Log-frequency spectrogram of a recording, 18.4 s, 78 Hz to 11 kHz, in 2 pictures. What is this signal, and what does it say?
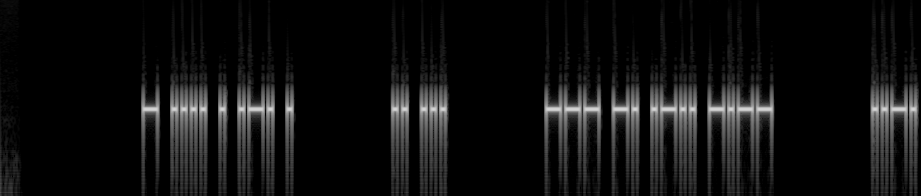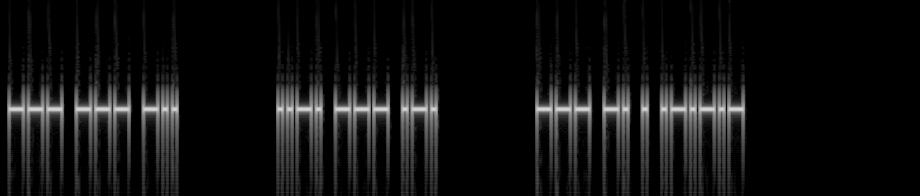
Morse code, heard as a keyed tone, about 25 wpm, 700 Hz. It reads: THERE IS ONLY FOOD FOR ONE.
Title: 3x Word-Spacing - Sentences from Top 300 Words - 25wpm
